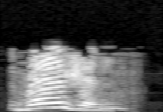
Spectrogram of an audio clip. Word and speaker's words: version: 那么今天我们就从版本说起，版本就是 version， V-E-R-S-I-O-N， version，字母组合 E-R 发作 S 发作 Z，单词就读作 version，版本、译本，还可以指代说法。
